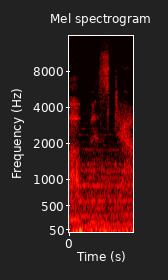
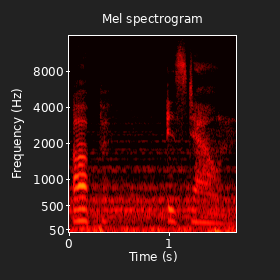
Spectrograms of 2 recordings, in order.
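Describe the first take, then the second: First: It is spoken in a whisper. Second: It is spoken in a normal voice. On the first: The speaker calls it wrong. "I was whispering" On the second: The speaker calls it right. "I shouldn't be whispering"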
